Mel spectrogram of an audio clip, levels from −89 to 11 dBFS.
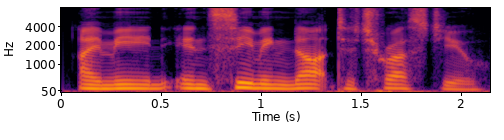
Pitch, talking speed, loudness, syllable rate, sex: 135 Hz, 225 wpm, -16 LUFS, 4.6 syllables/s, male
